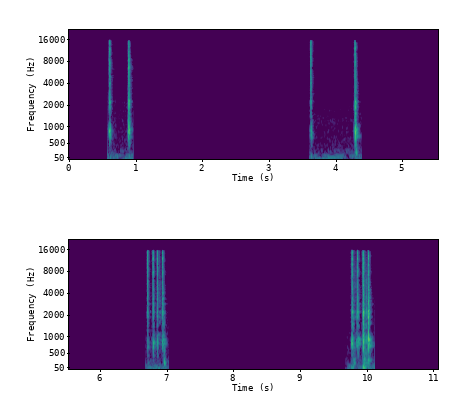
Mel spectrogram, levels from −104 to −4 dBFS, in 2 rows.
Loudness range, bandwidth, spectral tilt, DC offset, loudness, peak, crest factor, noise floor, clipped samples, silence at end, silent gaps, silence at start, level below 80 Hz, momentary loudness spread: 6 LU; 15.5 kHz; 0 dB/octave; under 0.1%; -38 LUFS; -10 dBFS; 36 dB; -68 dBFS; under 0.1%; 1 s; 0.97-3.60 s, 4.39-6.69 s, 7.04-9.68 s; 0.6 s; -66 dBFS; 10 LU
